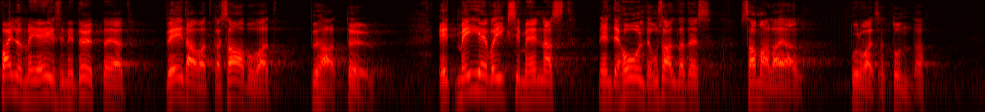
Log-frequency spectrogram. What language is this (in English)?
Estonian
